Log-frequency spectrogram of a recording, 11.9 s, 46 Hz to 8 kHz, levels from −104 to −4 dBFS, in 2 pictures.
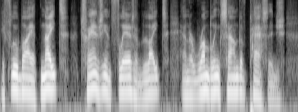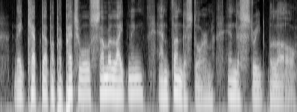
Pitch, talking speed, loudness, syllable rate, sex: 100 Hz, 145 wpm, -19 LUFS, 4.0 syllables/s, male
